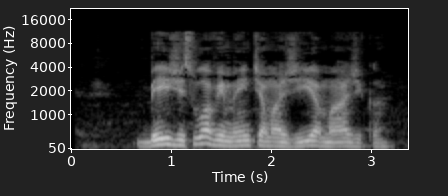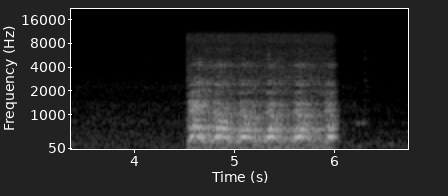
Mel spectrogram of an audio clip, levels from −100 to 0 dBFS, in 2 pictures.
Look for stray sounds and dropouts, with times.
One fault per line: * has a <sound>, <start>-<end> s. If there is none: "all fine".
* has a bark, 4.5-6.1 s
